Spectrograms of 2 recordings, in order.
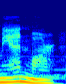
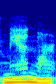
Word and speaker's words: Myanmar: So the pronunciation of the last syllable of Myanmar as R of Burma, as by some speakers in the UK and most speakers in North America, is in fact a spelling pronunciation based on a misunderstanding of non-rhotic spelling conventions.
